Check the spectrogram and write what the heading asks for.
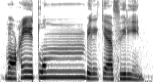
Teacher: اب یہاں پہ غنہ کریں گے کیونکہ تنوین کے بعد با آ رہا ہے تو اقلاب کی صورت میں غنہ ہوگا.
